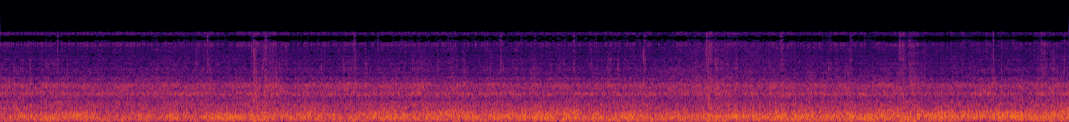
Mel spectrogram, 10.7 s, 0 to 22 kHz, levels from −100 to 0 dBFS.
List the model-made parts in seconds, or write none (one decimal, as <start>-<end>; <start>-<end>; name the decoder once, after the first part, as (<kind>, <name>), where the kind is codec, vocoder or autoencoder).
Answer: 8.7-10.7 (codec, DAC)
